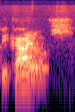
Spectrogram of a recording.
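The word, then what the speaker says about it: δίκαιος: That word righteous in the Greek is dikaios. It be pronounced dikaios.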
